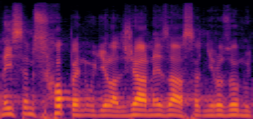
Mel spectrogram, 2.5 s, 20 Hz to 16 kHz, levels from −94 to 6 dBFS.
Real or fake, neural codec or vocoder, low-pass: fake; autoencoder, 48 kHz, 128 numbers a frame, DAC-VAE, trained on Japanese speech; 14.4 kHz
